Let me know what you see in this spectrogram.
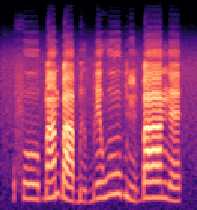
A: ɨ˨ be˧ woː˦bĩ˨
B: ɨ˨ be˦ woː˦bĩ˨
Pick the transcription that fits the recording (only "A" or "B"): B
